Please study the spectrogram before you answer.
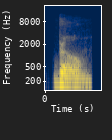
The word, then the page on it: brome: Indian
